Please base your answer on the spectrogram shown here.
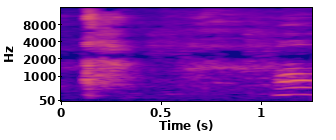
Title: Girl coughing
